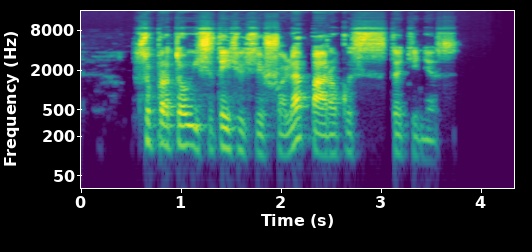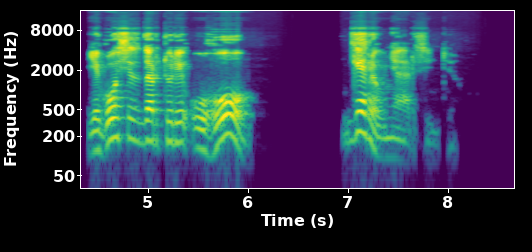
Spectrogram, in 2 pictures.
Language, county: Lithuanian, Kaunas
